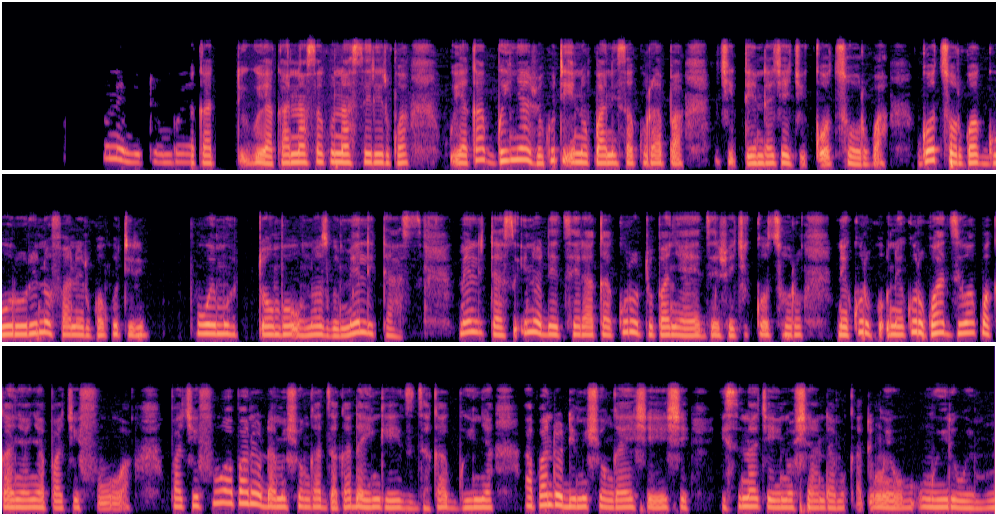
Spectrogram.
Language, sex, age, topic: Ndau, female, 36-49, health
